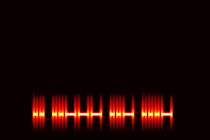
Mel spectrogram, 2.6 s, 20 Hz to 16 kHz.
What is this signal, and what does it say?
Morse code, heard as a keyed tone, about 30 wpm, 700 Hz. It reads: I2UV
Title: DXCC-100 Call Signs - 4 Characters - 30wpm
